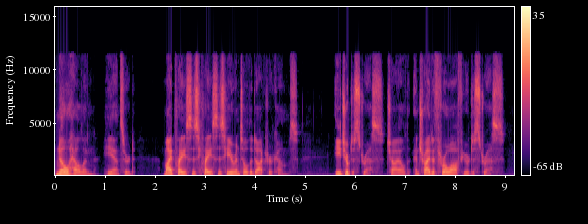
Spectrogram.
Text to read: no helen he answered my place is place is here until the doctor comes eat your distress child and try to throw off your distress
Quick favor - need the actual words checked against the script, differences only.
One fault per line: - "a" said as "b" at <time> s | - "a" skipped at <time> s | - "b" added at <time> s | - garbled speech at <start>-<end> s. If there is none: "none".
none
